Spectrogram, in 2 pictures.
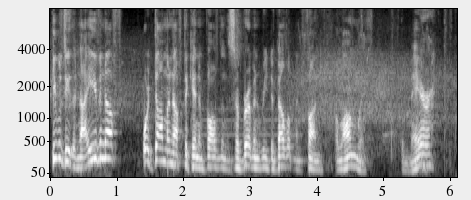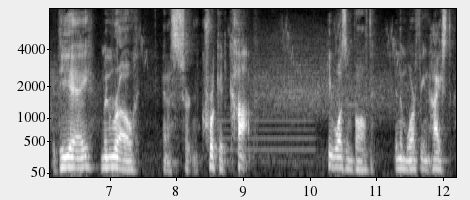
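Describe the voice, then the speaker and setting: An actor playing an intense, righteous police detective with a forceful, commanding manner in a video game cutscene. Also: male voice, mid-range voice, animated, moderate pace, a little hiss or hum, lightly acted. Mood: angry, defiant.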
